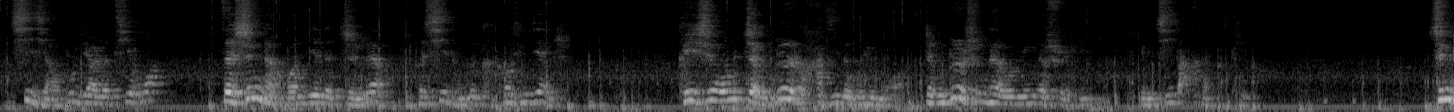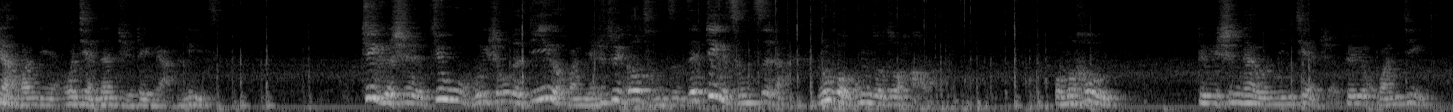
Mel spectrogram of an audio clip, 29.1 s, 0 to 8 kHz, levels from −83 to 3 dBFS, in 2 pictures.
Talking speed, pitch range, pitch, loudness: 225 characters per minute, 100-165 Hz, 130 Hz, -35 LUFS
